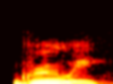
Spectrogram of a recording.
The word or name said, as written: gruey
